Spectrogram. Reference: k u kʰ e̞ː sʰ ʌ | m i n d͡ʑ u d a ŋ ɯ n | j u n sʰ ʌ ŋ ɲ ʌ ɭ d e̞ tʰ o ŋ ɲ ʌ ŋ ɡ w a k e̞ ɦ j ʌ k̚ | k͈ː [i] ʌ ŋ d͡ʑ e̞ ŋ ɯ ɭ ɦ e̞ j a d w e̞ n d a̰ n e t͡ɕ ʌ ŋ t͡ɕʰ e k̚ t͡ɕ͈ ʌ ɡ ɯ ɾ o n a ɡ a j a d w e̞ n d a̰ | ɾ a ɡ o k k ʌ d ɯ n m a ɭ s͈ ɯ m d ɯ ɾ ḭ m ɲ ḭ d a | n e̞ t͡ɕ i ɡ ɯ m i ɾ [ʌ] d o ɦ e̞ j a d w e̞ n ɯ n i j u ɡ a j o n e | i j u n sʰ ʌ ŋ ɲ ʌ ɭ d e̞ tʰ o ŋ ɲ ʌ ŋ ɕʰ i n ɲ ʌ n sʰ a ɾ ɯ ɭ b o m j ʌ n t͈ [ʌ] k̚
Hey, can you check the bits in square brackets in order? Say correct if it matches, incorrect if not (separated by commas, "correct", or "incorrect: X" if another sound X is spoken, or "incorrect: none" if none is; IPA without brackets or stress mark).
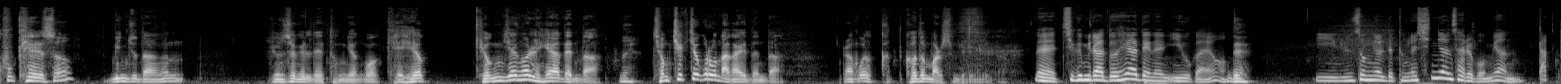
incorrect: j, incorrect: a, incorrect: a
